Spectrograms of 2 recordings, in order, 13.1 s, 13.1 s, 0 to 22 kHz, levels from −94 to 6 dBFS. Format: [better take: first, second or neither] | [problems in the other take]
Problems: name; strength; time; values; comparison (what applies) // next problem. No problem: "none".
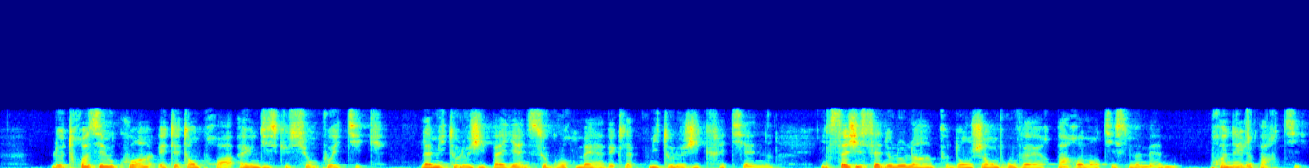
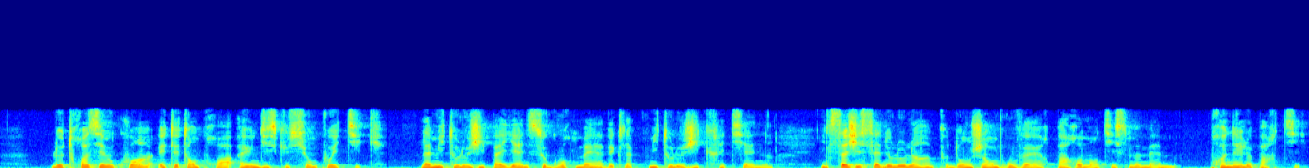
second | noise reduction (neural separator model SepFormer DNS4)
